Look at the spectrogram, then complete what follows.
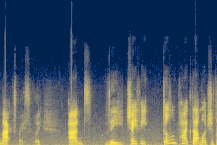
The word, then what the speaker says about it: Chaffee: is in the M24 chaffy I'm pretty sure it's pronounced chaffy I I did go and look up a pronunciation and I'm yeah I'm fairly certain I've got that right but I'm sure someone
